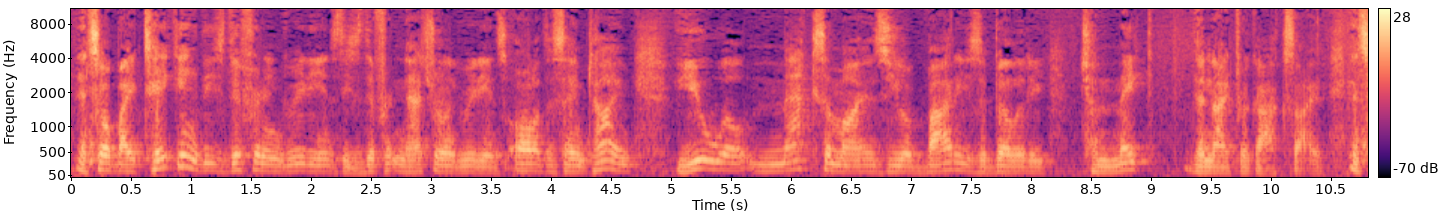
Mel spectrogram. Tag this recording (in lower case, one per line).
speech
